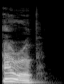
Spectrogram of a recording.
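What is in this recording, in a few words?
"arab", British English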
